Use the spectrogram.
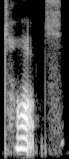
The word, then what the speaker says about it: Thoth: more set up as the Thoth deck, or Thoth, or Tot, or Thoth, or however you want to pronounce it, really.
